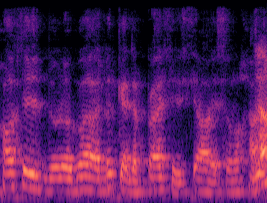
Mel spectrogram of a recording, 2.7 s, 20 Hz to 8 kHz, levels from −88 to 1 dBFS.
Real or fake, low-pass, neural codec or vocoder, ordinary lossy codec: fake; 7.2 kHz; codec, 24 kHz, 6 kbps, HILCodec; none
